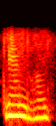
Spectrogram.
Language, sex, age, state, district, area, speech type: Kashmiri, female, 18-30, Jammu and Kashmir, Pulwama, urban, conversation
